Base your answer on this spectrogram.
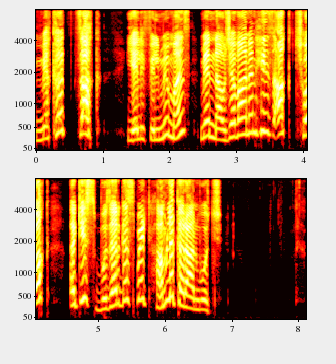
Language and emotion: Kashmiri, angry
